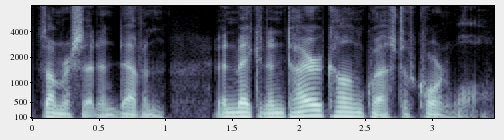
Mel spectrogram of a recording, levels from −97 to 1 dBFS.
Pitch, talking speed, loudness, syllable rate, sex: 95 Hz, 175 wpm, -18 LUFS, 5.7 syllables/s, male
